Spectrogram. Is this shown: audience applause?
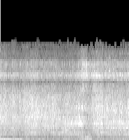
no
